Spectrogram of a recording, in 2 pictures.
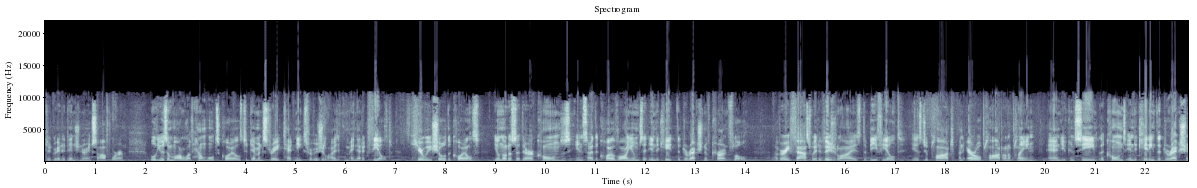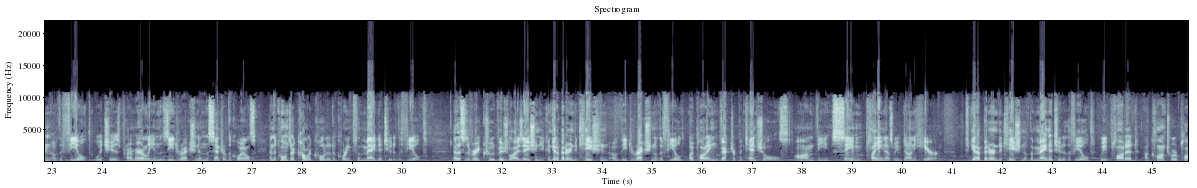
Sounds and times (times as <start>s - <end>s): Music: 0.0s - 45.7s
Speech: 0.0s - 45.7s.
